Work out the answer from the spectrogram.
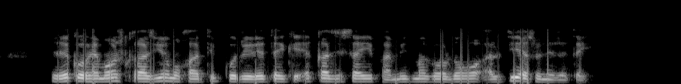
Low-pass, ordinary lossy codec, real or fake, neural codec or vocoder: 5.4 kHz; Opus, 24 kbps; real; none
